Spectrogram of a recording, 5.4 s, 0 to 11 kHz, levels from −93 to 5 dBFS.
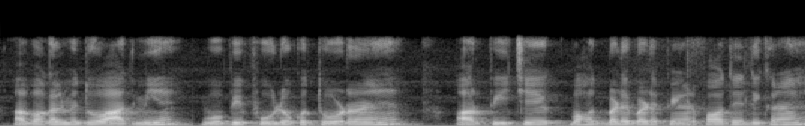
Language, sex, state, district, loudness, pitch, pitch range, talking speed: Hindi, male, Bihar, Araria, -19 LUFS, 150 Hz, 145-155 Hz, 245 wpm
